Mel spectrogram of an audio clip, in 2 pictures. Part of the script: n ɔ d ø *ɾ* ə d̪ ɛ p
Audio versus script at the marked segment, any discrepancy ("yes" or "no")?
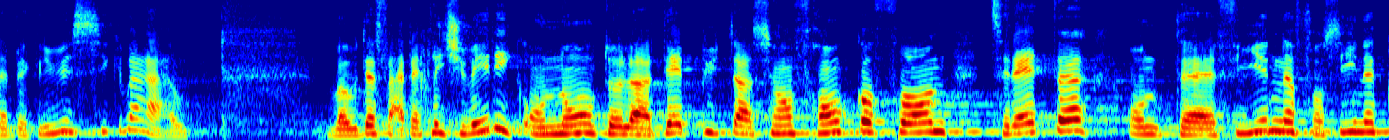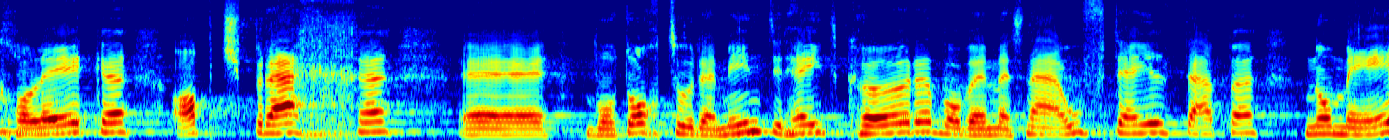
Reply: yes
